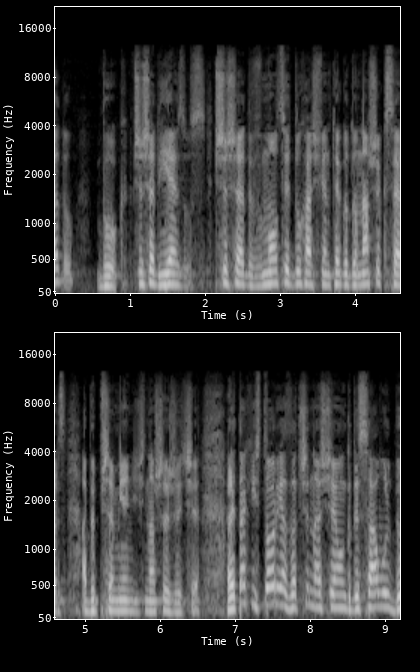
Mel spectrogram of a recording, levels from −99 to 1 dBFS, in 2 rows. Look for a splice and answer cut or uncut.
cut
